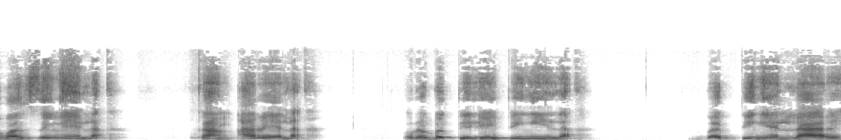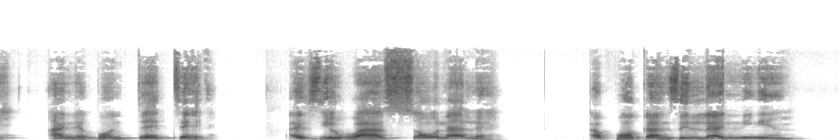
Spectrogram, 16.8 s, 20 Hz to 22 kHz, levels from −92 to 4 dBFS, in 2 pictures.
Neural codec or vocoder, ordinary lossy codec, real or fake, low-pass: codec, 44.1 kHz, 2.6 kbps, SNAC; MP3, 64 kbps; fake; 14.4 kHz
